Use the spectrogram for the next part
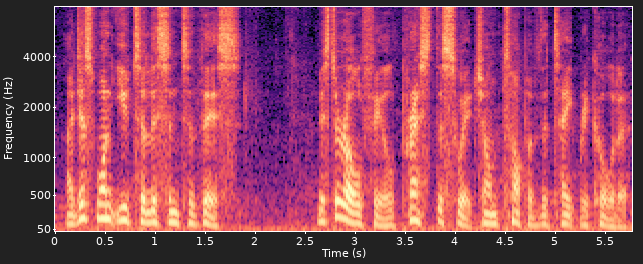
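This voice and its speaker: A man co-hosting a podcast, giving scripted true-crime narration in a measured storytelling delivery. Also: mid-range voice, slightly rough.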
